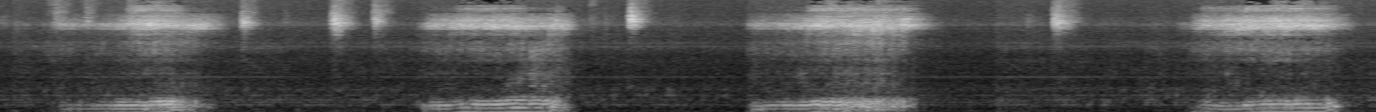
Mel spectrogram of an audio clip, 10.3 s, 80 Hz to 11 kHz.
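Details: Heavy snoring with loud rattling snores on each in-breath, about 22 a minute, and quieter out-breaths between them.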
